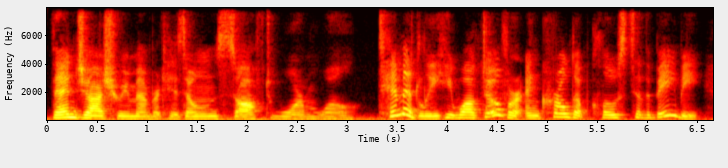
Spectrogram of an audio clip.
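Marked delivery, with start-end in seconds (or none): none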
